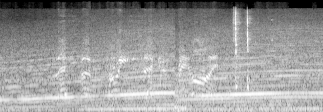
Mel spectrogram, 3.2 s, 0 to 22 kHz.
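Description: Formula One cars in the F1 Challenge '99-'02 racing game during the 1998 Canadian Grand Prix, high whining engine notes sliding up and down through gear changes, with a Ferrari passing and a speaking voice mixed in.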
